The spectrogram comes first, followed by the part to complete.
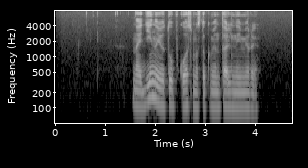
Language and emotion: Russian, neutral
